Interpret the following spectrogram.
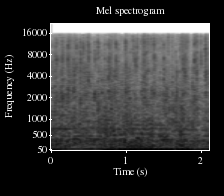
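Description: Loud, steady low rumble of aircraft engines running on an airport apron, with faint chatter of passengers walking to the plane.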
